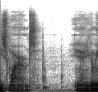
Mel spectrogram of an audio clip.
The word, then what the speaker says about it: Worms: So, in German, the name is close closer to Worms or whatever, V O R M S. I guess that's how you say it.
